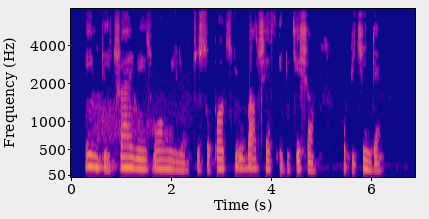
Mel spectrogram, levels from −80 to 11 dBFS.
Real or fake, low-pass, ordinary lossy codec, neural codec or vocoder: real; none; none; none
